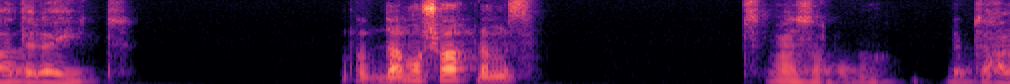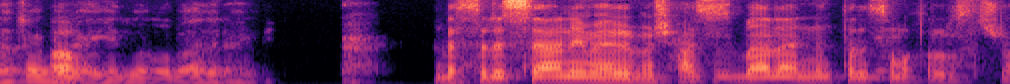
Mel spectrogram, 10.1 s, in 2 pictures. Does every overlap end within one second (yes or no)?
yes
